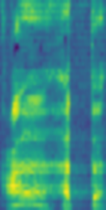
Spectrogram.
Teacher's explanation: dal itu dimasukkan secara totally dalam ta. Sebab tu ada sabdu di atas ta dan tidak ada apa-apa tanda di atas dal. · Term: idgham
